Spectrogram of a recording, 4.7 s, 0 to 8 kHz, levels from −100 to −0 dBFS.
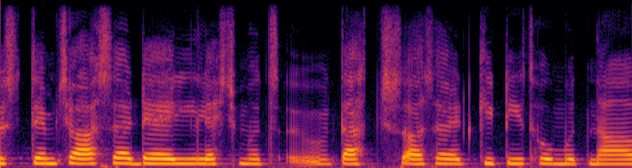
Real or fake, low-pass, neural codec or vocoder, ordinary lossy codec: real; none; none; none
